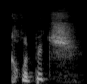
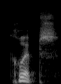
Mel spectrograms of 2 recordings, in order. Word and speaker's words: Klipsch: Klipsch? Spell it Klipsch. Yeah. Klipsch. Clips.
